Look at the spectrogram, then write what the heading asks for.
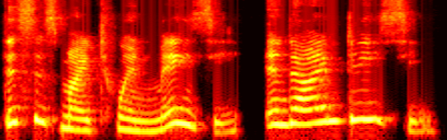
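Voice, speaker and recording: An adventurous little girl kitten, eager and exclaiming, her high voice bouncing up and down, as a woman puts her on for a storybook. Slow, with a dry close sound. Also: big pitch swings, dry recording, exaggerated voice. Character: bold curious young girl kitten.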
